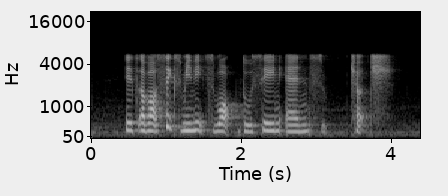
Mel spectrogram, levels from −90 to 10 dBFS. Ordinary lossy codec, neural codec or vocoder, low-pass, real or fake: none; none; 5.4 kHz; real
